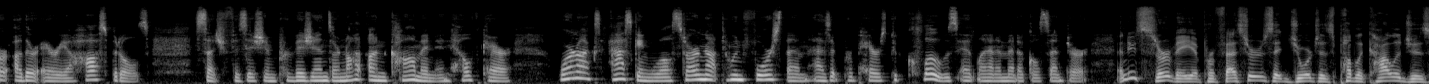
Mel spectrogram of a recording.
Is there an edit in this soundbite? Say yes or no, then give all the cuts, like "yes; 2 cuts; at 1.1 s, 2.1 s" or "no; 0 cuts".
yes; 1 cut; at 11.1 s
